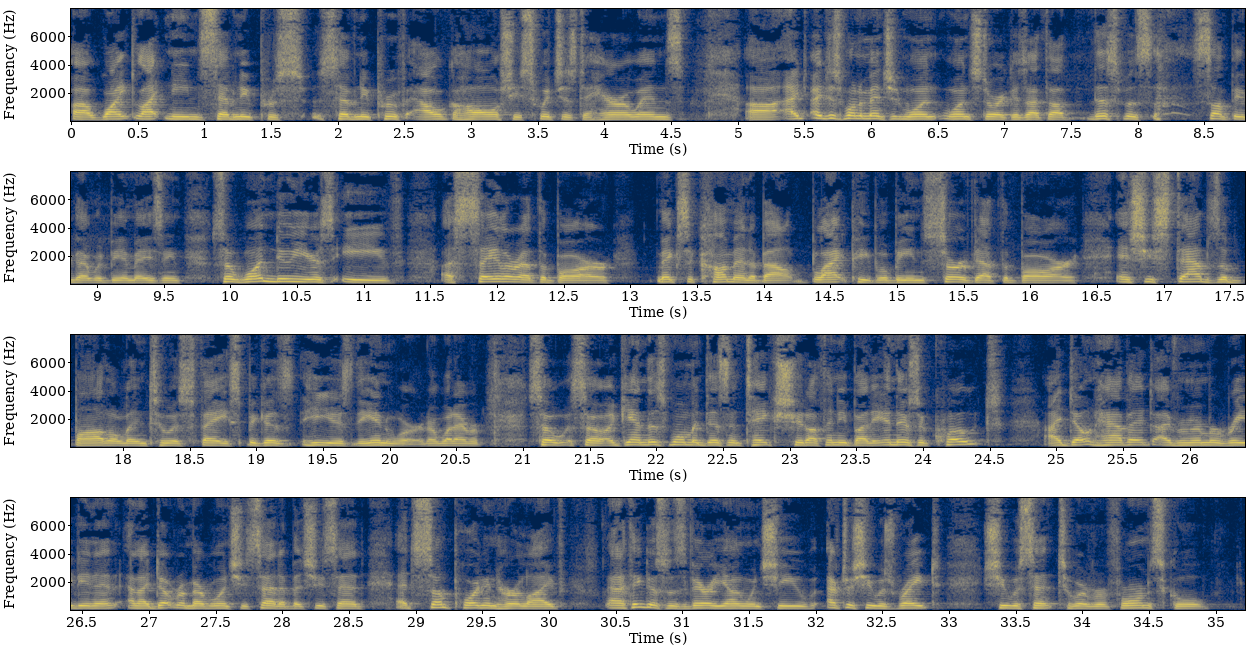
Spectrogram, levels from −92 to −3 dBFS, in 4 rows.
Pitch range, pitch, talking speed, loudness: 150-170 Hz, 160 Hz, 215 wpm, -19 LUFS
